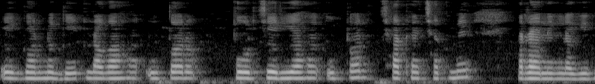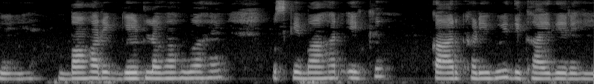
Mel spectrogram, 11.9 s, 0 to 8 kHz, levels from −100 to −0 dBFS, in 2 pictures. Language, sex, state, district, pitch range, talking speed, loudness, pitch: Hindi, female, Bihar, Begusarai, 205-220 Hz, 170 wpm, -38 LUFS, 210 Hz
